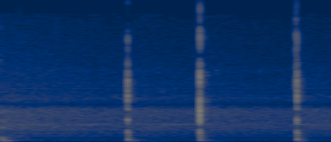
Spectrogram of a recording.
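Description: Three short, sharp computer mouse clicks about half a second apart, over faint room tone.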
